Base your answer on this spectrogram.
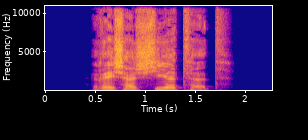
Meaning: inflection of recherchieren: 1. second-person plural preterite 2. second-person plural subjunctive II
- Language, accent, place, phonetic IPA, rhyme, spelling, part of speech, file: German, Germany, Berlin, [ʁeʃɛʁˈʃiːɐ̯tət], -iːɐ̯tət, recherchiertet, verb, De-recherchiertet.ogg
